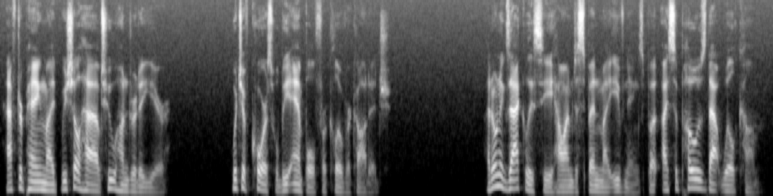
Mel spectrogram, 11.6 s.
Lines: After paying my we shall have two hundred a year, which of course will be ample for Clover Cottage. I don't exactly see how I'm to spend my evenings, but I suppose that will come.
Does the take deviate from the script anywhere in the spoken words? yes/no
no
